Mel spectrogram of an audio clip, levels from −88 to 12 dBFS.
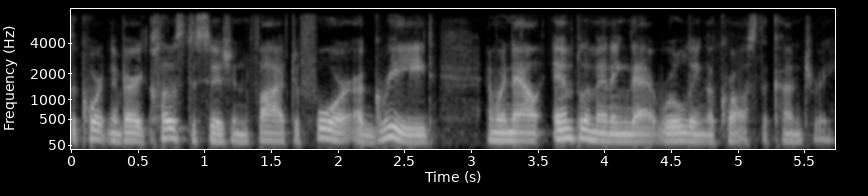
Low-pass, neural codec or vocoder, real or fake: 7.2 kHz; none; real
